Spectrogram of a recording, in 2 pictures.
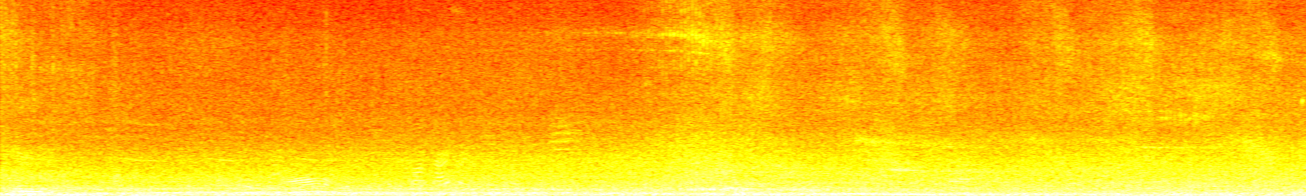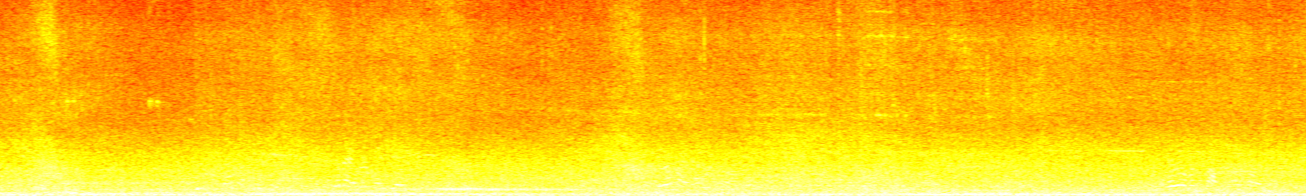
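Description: Steady road traffic noise from a busy city street, mostly motorbikes passing close by, with faint voices underneath.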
